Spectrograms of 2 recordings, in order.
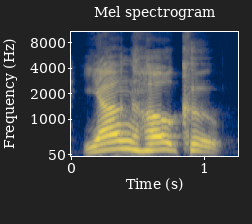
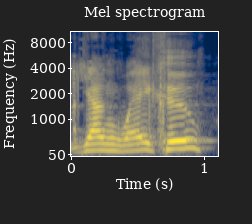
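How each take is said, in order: First: The middle syllable starts with an H sound. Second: The middle syllable starts with a W sound. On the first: The speaker calls it wrong. "Did I mispronounce it?" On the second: The speaker calls it right. "There you go"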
